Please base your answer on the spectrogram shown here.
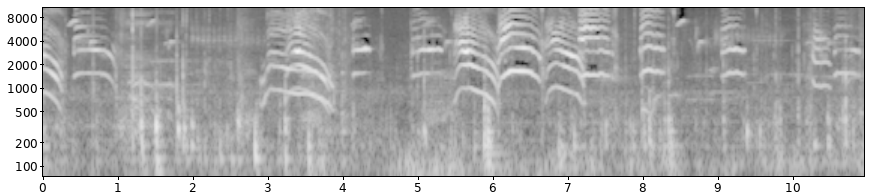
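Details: A chorus of kittens meowing simultaneously, dense overlapping high-pitched mews and longer wavering meows packed closely together with barely any pause.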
